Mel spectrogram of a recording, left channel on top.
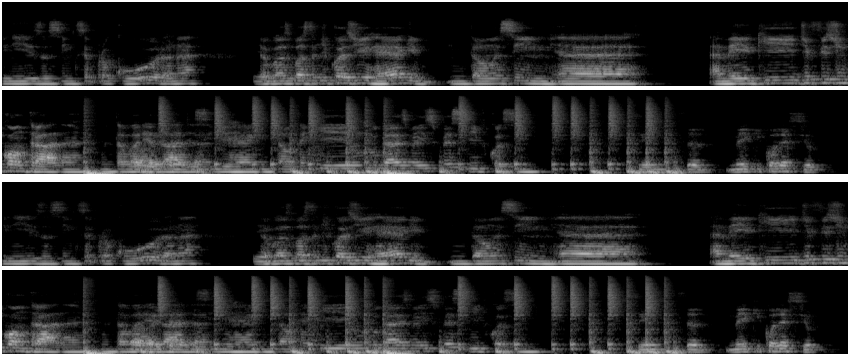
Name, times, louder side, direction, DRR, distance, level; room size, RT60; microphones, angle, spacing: voice 1, 0.0-2.0 2.6-6.4 7.1-13.8, left 1 dB, 60° left, 0.7 m, -31 dB
sound 1, 9.3-9.5 9.8-10.1 10.4-10.6 10.9-12.5 12.8-13.1 13.4-13.6 13.9-15.3, equal, 50° right, 0.9 m, -27 dB
voice 2, 9.7-10.5 11.5-11.7 14.8-16.5, right 1 dB, 70° right, 0.5 m, -33 dB
2.7 x 2.1 x 3.0 m
head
